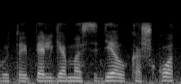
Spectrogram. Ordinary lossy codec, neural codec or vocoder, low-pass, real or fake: AAC, 48 kbps; none; 7.2 kHz; real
